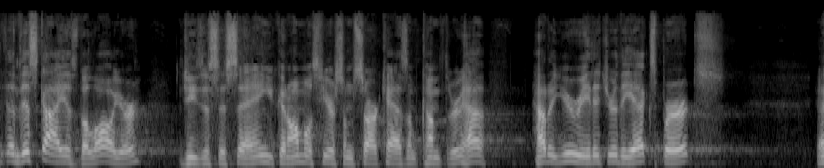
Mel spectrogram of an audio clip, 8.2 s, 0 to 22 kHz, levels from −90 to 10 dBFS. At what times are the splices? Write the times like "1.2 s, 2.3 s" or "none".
none

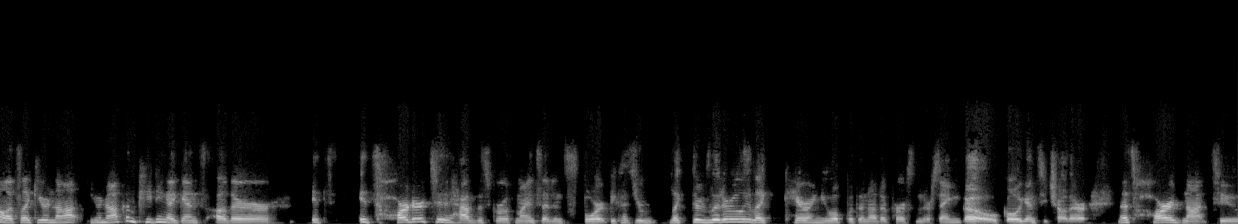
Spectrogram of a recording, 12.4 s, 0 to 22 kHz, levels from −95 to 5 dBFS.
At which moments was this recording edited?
none

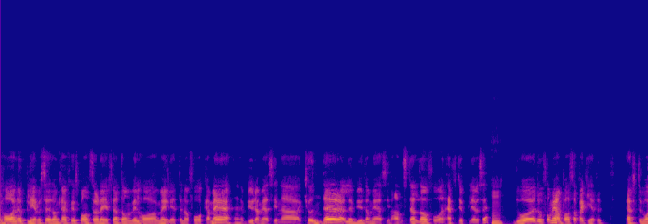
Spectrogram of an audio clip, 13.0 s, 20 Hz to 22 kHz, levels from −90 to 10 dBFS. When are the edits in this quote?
none

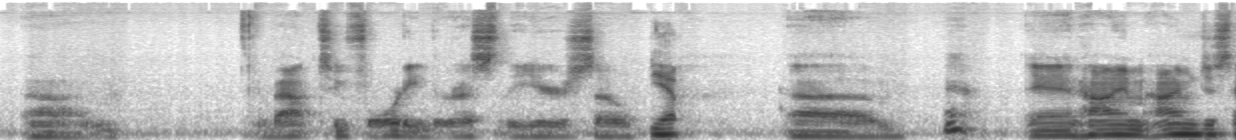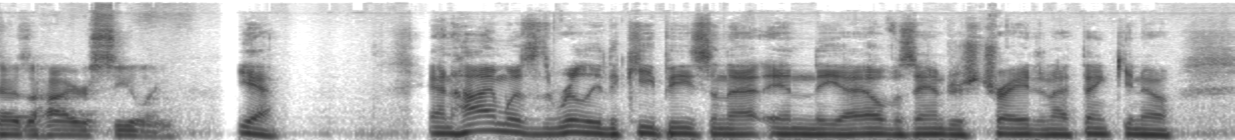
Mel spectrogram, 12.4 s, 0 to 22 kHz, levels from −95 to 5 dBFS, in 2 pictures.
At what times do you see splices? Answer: none

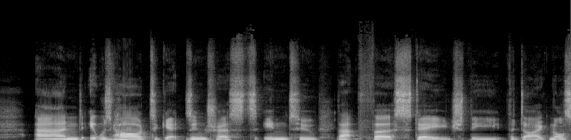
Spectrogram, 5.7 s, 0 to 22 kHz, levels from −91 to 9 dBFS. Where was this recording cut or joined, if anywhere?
1.1 s, 1.9 s, 3.4 s

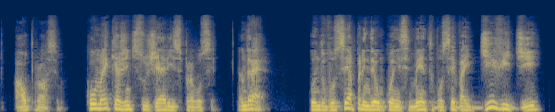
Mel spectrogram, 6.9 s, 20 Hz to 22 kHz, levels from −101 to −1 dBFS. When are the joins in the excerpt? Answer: none

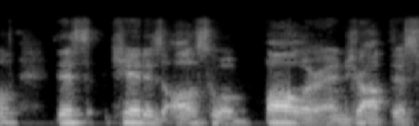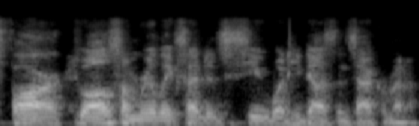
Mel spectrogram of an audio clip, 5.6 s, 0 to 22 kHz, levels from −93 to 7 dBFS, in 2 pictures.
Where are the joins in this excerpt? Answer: 2.3 s, 3.3 s

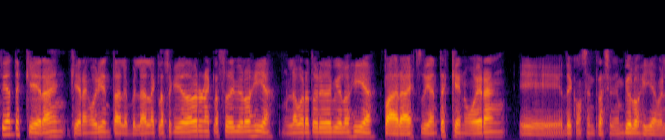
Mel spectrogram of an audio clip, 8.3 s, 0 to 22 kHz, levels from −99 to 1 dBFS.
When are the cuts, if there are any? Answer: 4.8 s

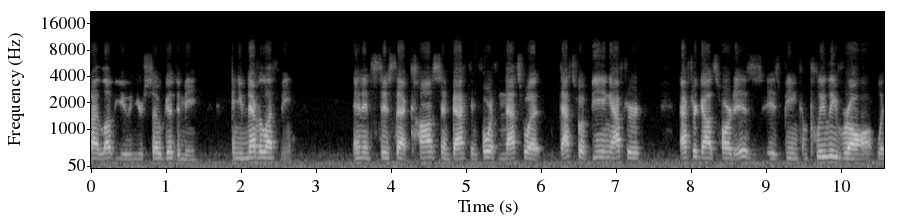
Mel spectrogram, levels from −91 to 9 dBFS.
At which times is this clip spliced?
6.2 s

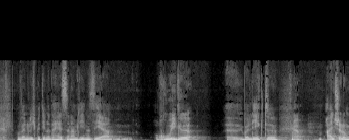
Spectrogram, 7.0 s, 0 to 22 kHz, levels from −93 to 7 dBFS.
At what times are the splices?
none

